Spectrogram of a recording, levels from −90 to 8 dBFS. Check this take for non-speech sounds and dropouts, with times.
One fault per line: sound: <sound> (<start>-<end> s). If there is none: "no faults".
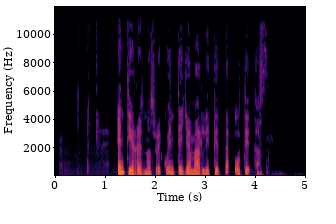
sound: dropout (3.3-3.4 s)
